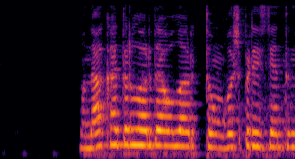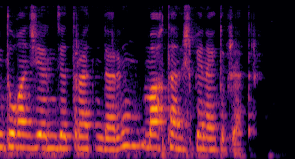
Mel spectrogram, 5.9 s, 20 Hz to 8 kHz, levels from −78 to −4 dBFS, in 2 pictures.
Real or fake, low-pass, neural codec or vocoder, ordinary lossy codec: real; 7.2 kHz; none; none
